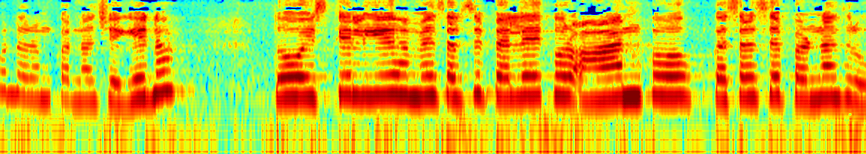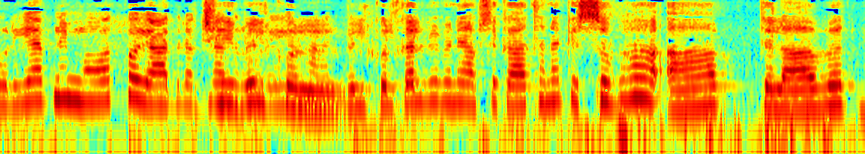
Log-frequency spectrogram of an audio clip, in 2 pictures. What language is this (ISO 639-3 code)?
urd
